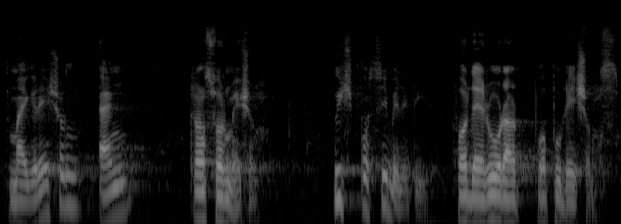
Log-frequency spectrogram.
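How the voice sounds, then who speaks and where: With an Italian accent, a man talks at a moderate pace and a medium pitch, his intonation lively, leaving long, frequent pauses. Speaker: professor. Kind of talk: lecture.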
